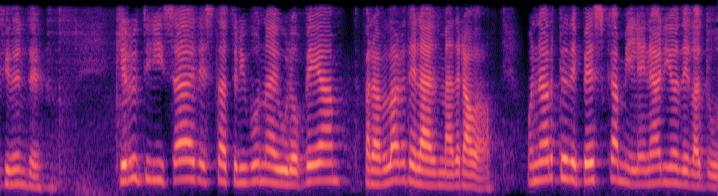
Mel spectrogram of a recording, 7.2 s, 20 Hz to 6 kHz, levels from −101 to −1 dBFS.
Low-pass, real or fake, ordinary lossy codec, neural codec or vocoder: 5.4 kHz; fake; none; codec, 16 kHz, 0.5 kbps, X-Codec, WavLM features, trained on Multilingual LibriSpeech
